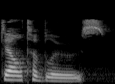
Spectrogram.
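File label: "delta blues", English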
